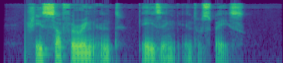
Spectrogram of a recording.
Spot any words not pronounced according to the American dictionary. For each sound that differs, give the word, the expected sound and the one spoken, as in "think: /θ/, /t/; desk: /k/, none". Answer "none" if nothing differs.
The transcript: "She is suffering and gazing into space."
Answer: none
